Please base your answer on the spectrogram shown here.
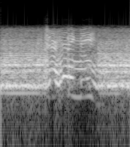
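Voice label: aircraft damaged mood low, speech English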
